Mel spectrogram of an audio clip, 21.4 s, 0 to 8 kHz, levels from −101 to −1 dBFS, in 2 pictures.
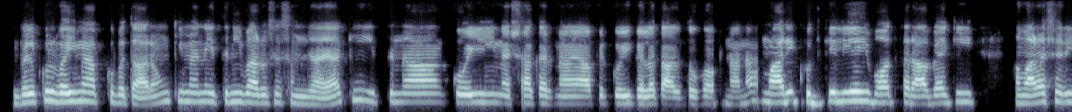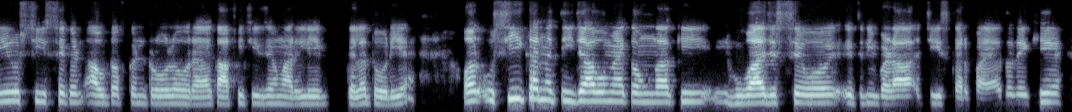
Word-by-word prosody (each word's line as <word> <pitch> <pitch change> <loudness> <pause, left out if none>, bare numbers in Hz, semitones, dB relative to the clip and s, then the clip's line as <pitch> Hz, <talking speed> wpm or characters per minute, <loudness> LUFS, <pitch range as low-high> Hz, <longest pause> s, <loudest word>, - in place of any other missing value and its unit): बिल्कुल, 180 +6 +3
वही 190 +1 +6
मैं 205 - +2
आपको 190 0 -2
बता 165 -5 +2
रहा 150 +3 -3
हूँ 195 +3 -7
कि 205 - -5
मैंने 195 -1 -3
इतनी 190 +1 -3
बार 175 -2 +3
उसे 165 +2 -5
समझाया 145 -5 0
कि 225 +2 -8
इतना 185 0 -4 0.4
कोई 180 +1 +1
नशा 160 +1 0
करना 155 -1 -2
या 150 -1 +3
फ़िर 150 +1 -10
कोई 160 0 +2
ग़लत 155 0 +1
आदतों 140 +1 +1
को 150 - -6
अपनाना 145 +1 -6
हमारी 180 +1 +5
ख़ुद 175 -4 +1
के 195 - +5
लिए 200 +2 +6
ही 205 0 +2
बहुत 175 -1 +1
ख़राब 155 -1 +3
है 170 0 0
कि, 185 +2 -6 0.4
हमारा 165 +2 +5
शरीर 190 0 -1
उस 205 0 -3
चीज़ 190 -2 -7
से 190 - -4
कंट 180 0 -7
आउट 160 -2 0
ऑफ़ 170 - -3
कंट्रोल 155 -1 -5
हो 155 -1 -3
रहा 145 -1 -2
है 145 - -2
काफ़ी 145 +3 0
चीज़ें 155 +1 -7
हमारे 150 -2 -4
लिए 150 0 -3 0.3
ग़लत 150 +2 -2
हो 145 -2 0
रही 140 +2 -3
हैं 165 - -6 0.5
और 210 +1 +6 0.2
उसी 245 +5 +2
का 250 +2 +4
नतीजा 210 -3 +3
वो 200 0 +2
मैं 195 -1 -1
कहूँगा 185 0 0
कि 190 -1 -6
हुआ 165 +1 +8
जिससे 175 +2 -3
वो 165 0 0 0.2
इतनी 165 - -10
बड़ा 150 0 +4 0.2
चीज़ 315 -1 -7
कर 140 - -5
पाया। 130 +2 -4
तो 175 - -9
देखिए 185 +2 -3
170 Hz, 200 wpm, -22 LUFS, 155-190 Hz, 0.5 s, हुआ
